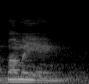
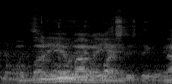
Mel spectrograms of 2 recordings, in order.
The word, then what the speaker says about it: Aubameyang: Aubameyang. – Sounds right. It sounds... – Nah, I know. – It sounds excellent. – That's it, man. Aubameyang.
